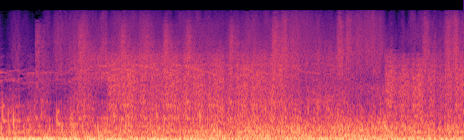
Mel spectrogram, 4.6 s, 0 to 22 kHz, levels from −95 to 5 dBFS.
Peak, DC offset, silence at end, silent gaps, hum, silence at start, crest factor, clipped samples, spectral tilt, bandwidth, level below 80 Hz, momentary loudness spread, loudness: 0 dBFS; 1%; 0 s; none; none; 0 s; 10 dB; under 0.1%; -5.5 dB/octave; 15.5 kHz; -12 dBFS; 1 LU; -13 LUFS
